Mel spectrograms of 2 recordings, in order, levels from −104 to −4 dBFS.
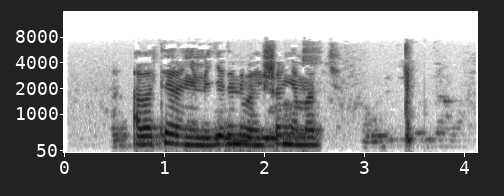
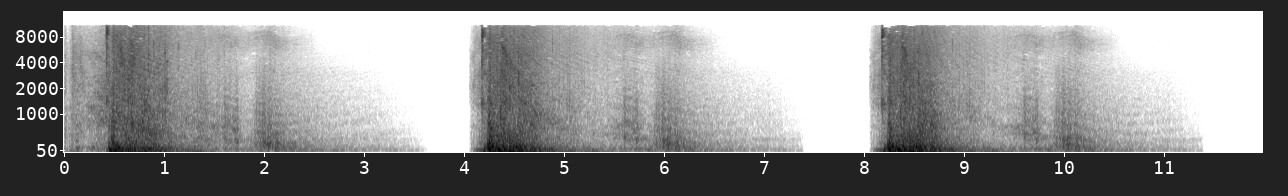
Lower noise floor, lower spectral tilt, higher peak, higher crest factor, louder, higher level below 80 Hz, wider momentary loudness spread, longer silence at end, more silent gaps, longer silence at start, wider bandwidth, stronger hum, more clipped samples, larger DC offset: second, -41 dBFS vs -69 dBFS; about the same, -6 dB/octave vs -5 dB/octave; about the same, -2 dBFS vs 0 dBFS; second, 14 dB vs 22 dB; first, -15 LUFS vs -18 LUFS; second, -54 dBFS vs -26 dBFS; second, 21 LU vs 27 LU; second, 0.3 s vs 1.85 s; second, none vs 3.63-4.05 s, 7.40-8.04 s; first, 0.5 s vs 0.1 s; second, 7.4 kHz vs 11.5 kHz; neither; neither; neither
